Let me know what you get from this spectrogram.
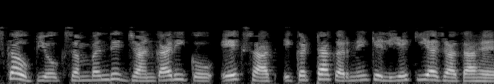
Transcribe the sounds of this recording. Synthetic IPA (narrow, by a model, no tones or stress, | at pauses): skaʊpjoːɡsɐ̃mbə̃nd̪ʱɪt̪̚d͡ʒaːnkaːɾikoeːksaːt̪ʰɪkəʈːakɐɾnekeliekijad͡ʒaːt̪aɦɛː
